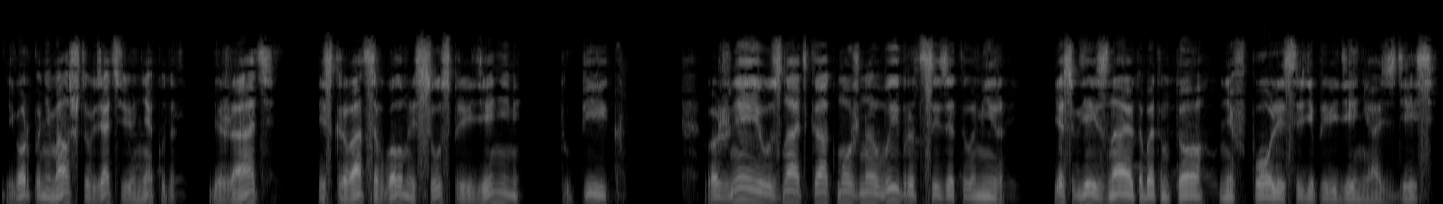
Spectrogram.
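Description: A man narrating a novel as an audiobook, reading evenly and unhurried. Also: deep voice, warm tone, no echo. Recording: dull dry lo-fi studio recording.

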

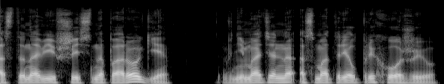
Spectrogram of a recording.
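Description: Very deep-voiced male audiobook narrator. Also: clean tone, dry recording, studio quality. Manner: measured, even reading. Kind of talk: scripted narration.

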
